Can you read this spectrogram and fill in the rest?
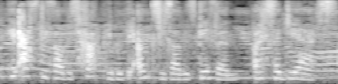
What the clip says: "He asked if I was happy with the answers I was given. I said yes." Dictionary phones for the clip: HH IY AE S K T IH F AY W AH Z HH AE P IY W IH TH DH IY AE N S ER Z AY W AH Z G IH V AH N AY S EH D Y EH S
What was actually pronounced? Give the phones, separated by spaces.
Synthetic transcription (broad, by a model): HH IY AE S K T IH F AY W AH Z HH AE P IY W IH DH IY AE N S ER Z AY W AH Z G IH V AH N AY S EH D Y EH S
